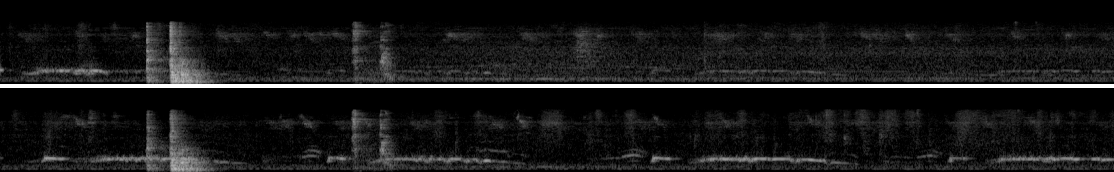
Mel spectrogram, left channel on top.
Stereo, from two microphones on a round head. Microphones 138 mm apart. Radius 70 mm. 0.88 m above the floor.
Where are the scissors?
65° right (ahead or behind), 1.6 m.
